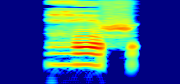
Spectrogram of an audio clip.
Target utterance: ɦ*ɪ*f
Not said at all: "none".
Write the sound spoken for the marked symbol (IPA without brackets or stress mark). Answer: ɪ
